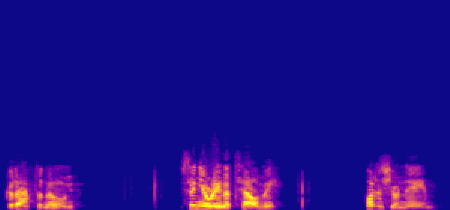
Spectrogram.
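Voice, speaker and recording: An actor playing an earnest, romantic young student, courteous and measured, speaking and narrating in 1940s radio style. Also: male voice, on the high side, expressive. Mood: smitten, ardent. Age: young adult. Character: earnest, romantic young male medical student, smitten and uneasy. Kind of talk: 1940s radio acting, dramatic first-person narration. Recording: muffled 1940s radio recording with music.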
